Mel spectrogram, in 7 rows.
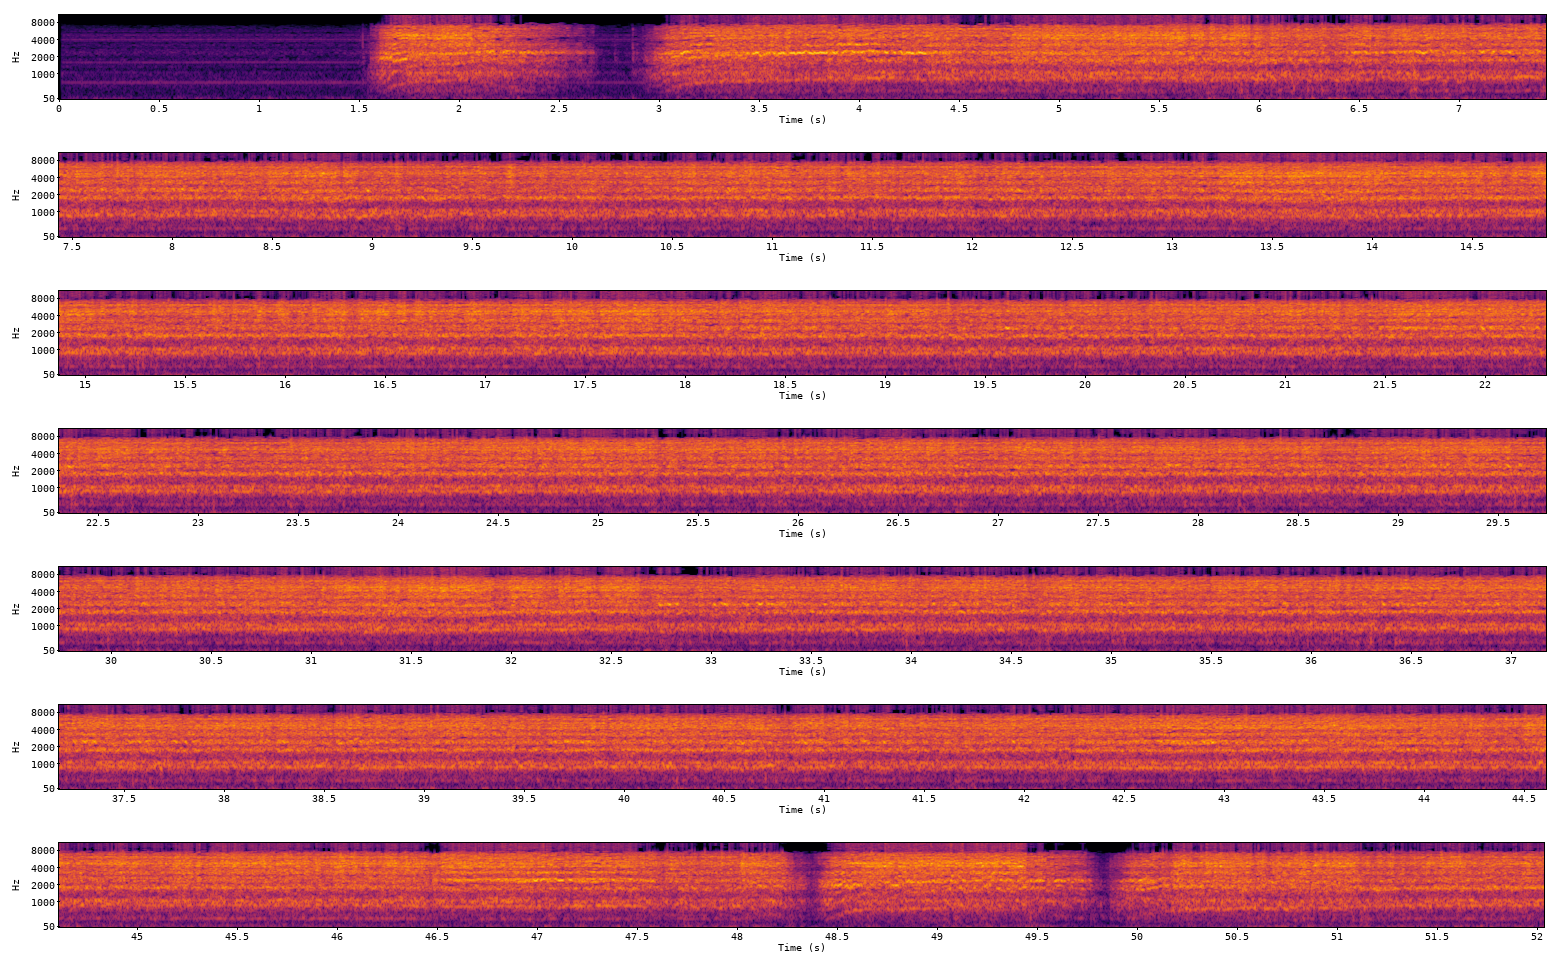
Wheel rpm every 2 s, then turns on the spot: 20, 90, 210, 220, 230, 230, 230, 230, 230, 230, 230, 230, 240, 240, 230, 220, 220, 230, 230, 230, 240, 230, 230, 220, 130, 170.
none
